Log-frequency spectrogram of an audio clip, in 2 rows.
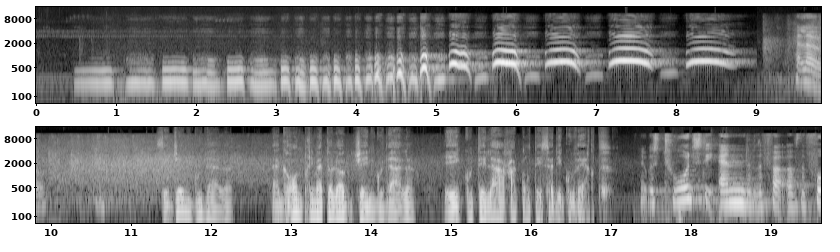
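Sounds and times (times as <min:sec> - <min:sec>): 
speech: 0:00.5 - 0:07.3, 0:09.6 - 0:10.8, 0:11.4 - 0:19.6
human imitating chimpanzee pant-hoot: 0:01.2 - 0:08.9.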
